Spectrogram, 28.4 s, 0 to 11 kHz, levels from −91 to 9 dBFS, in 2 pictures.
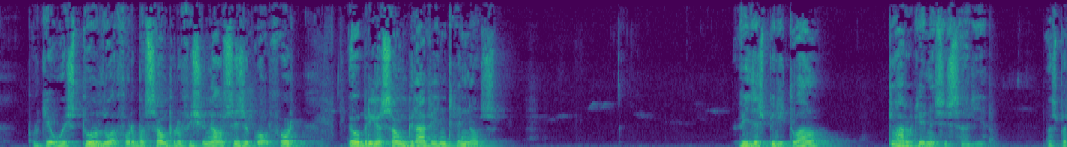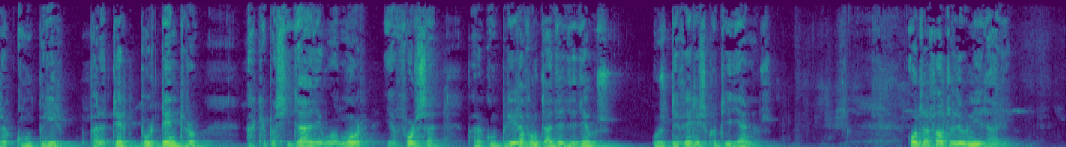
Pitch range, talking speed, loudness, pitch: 130-160 Hz, 100 wpm, -20 LUFS, 145 Hz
